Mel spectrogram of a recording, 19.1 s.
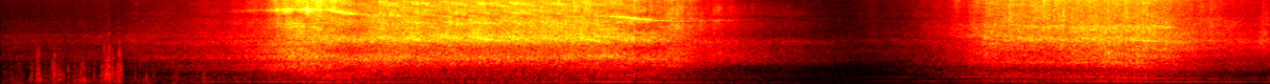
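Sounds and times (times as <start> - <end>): train wheels rumbling on rail: 0.2 - 12.4, 13.0 - 19.0
high whine dropping in pitch: 2.7 - 9.1.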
